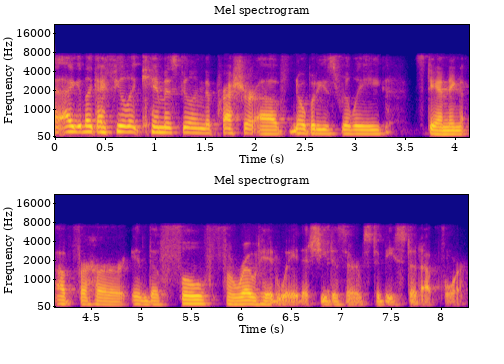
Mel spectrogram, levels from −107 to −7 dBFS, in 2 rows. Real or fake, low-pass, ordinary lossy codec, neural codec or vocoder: real; 7.2 kHz; Opus, 24 kbps; none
